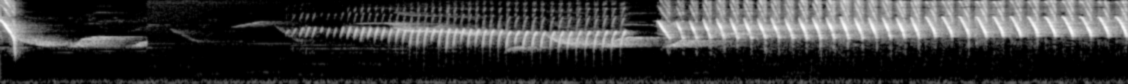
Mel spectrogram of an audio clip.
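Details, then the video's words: Canary lure song meant to set other canaries singing: a faint wavering phrase and a buzzy, quieter passage, then from mid-clip a loud, very fast high trill of evenly repeated notes. "Langsung Respon Burung Kenari Kondisi Apa Saja Dengan Pancingan Kenari Nembak Panjang Keras Ini"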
